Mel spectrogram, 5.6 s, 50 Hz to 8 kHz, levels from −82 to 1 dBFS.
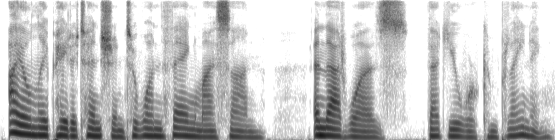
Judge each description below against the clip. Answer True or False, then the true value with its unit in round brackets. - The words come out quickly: False (175 wpm)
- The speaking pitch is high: False (135 Hz)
